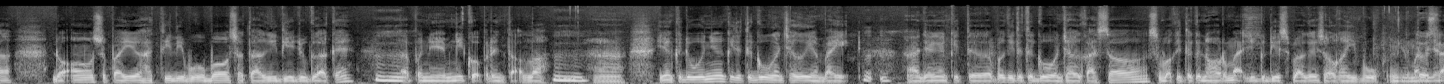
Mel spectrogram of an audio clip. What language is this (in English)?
Malay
